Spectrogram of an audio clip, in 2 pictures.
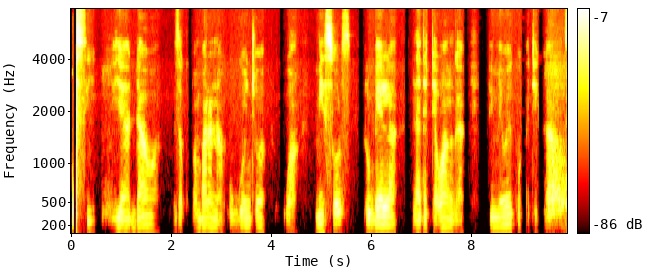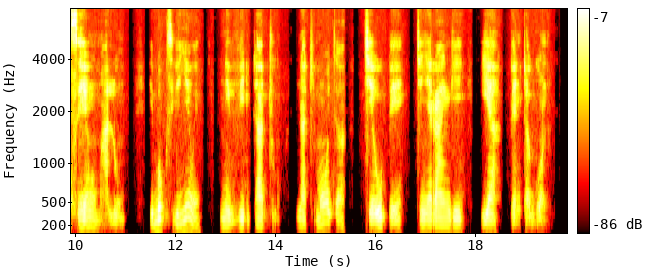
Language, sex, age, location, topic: Swahili, male, 25-35, Kisumu, health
